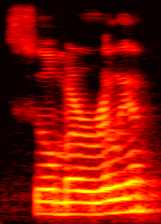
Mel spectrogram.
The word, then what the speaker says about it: Silmarillion: Like, I've never, I think I attempted once at the Silmarillion. Is that how you pronounce it? – Yeah.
